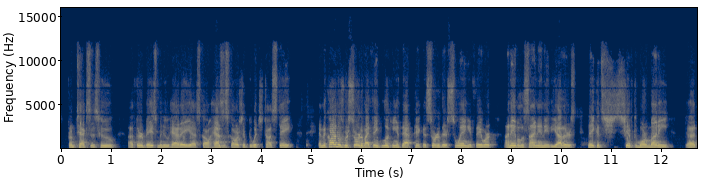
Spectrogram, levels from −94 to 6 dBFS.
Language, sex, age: English, male, 50-69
